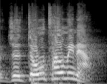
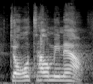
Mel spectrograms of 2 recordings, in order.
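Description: First: Loud, irritated cut-off; annoyed snap. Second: Loud, irritated retort; annoyed snap again. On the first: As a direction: bark it at the chatty driver. Snapping at radio-volume back-seat driver. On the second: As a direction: shut him down firmly. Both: Retold or imitated.

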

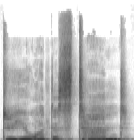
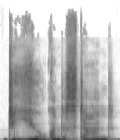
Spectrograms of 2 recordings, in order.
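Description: First: Put-on higher little girl's voice, rising question; child echoing the demand. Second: Stern mother asking the cowering husband; authoritative mother. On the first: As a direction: copy mom's demand in a child's voice. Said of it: "Zainab's elocution was perfect". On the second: Acted. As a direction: press him for an answer. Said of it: "this authoritative tone".

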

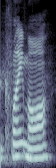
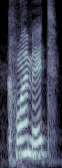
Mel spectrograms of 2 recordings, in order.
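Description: First: Claymore said the Saint John Parish way, KLAY-maw; local pronunciation. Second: Clement pronounced KLEM-it; standard pronunciation. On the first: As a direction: say Claymore as the local form of Clement, no final t. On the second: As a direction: say Clement with a short e in the first syllable. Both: Shown as a demonstration. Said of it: "That's how we say it".

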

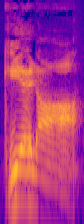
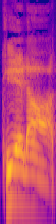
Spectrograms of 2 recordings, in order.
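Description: First: Long, drawn-out troll growl; stretched-out menacing challenge; rumbling troll. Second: Troll growl, less drawn out; menacing troll at a brisker clip; roaring troll. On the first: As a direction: growl it very slowly as a hungry troll. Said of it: "gronda le troll affamé". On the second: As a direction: growl the challenge straight away. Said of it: "rugit aussitôt". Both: Acted.

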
